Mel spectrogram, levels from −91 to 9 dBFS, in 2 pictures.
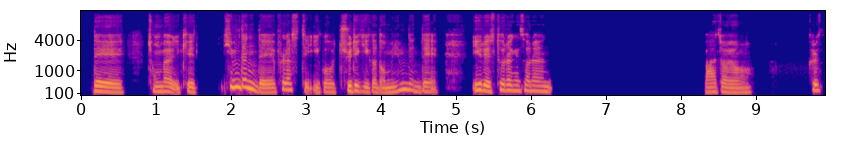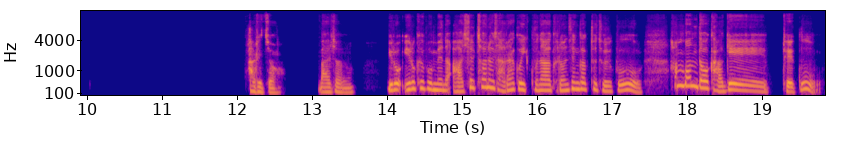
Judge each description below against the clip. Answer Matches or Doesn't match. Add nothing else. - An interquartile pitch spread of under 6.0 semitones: Doesn't match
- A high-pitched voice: Doesn't match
